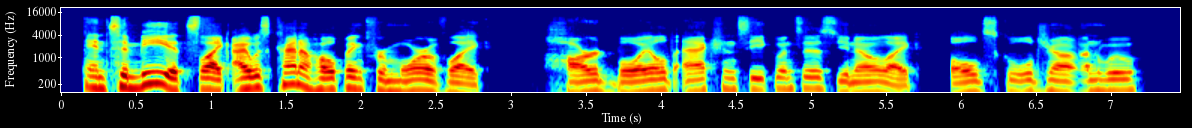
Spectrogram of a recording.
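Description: This is a normal speaking voice with ordinary pitch variation. The pace is moderate and the sound is dry and close with no echo. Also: man, medium pitch for a man. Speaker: podcast co-host. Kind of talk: casual chat.

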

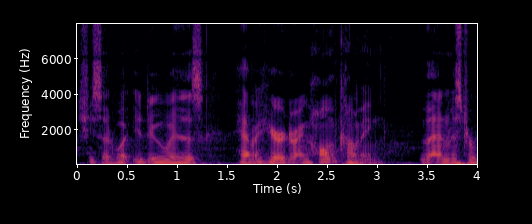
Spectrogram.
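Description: Lively in intonation and with some vocal fry, a man with an American accent speaks at medium pitch and a fairly quick pace. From mid Michigan, US. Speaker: retired airline pilot and author, cartoonist. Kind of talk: interview, casual chat. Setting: studio with small audience.

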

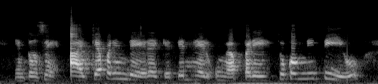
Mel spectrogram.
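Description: A woman talks in an ordinary speaking voice. Her medium pitch shows ordinary variation. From Venezuela. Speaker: life and emotional intelligence coach. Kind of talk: interview.

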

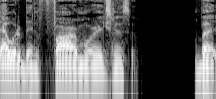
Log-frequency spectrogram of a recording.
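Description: The voice has a dark, mellow tone and fairly even intonation at a fairly quick pace. The recording is very clean, with a silent background and a dry, close sound with no echo. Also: man. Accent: Mississippi. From Mississippi Delta. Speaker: climbing coach and route setter. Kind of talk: casual interview.

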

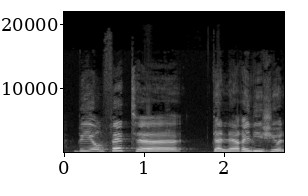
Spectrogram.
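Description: Her voice fairly high-pitched, a woman speaks with an Arabic accent and lively intonation. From Saudi Arabia, Somali family. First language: Arabic (speaking French). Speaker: author and restaurant owner. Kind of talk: radio interview. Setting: on location by the canal.

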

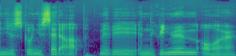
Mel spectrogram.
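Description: Speaking at a fairly quick pace, a man has a fairly low pitch. The recording is very clean, with a silent background. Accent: Scottish. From Scotland. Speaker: lighting designer. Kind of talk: casual chat.

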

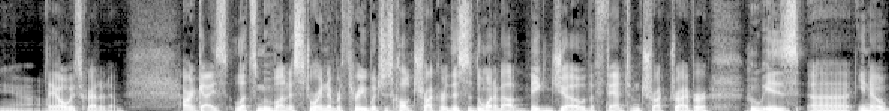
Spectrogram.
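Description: In a very clean recording with a silent background, a man with an American accent has an unremarkable speaking voice, medium pitch and lively intonation. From US South, Georgia. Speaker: podcast host. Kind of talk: casual chat.

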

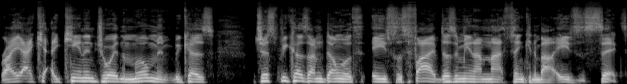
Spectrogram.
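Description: An unremarkable speaking voice belongs to a man with an American accent, medium in pitch with ordinary pitch variation, in a dry, close sound with no echo on a very clean recording with a silent background. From rural Pennsylvania. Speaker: strength and conditioning coach. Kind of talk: interview conversation.

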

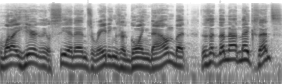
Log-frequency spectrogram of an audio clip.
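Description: A man's pitch swings very widely as he speaks fairly quickly. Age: 50s. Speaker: podcast host. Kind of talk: casual political commentary monologue.

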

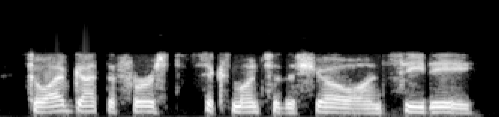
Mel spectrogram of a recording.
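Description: Here a man talks at a moderate pace in a normal speaking voice. His pitch sits in the medium range, and his intonation is fairly even. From Long Island, New York. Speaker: radio DJ. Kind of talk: casual interview chat.

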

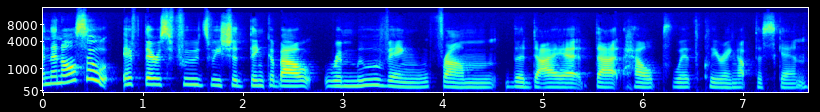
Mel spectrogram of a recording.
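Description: A woman with a normal speaking voice and a fairly low pitch talks at a fairly slow pace with lively intonation and hardly any pauses, against a quiet background. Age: 50s. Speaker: podcast host, nutritionist. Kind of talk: interview.

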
